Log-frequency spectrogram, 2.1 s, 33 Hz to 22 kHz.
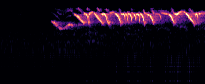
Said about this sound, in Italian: Apriamo con ah, l'uccellino della radio praticamente. che annuncia l'ora, 15.03 tra qualche tra secondo.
